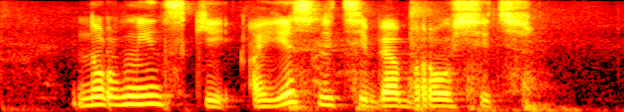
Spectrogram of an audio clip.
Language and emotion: Russian, neutral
